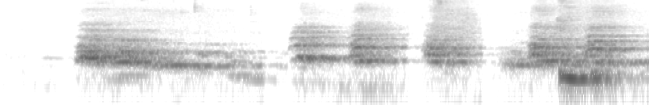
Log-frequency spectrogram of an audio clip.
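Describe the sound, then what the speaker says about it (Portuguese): The neighbour's dogs bark and yelp in several rough, drawn-out bursts, a few seconds apart, sounding somewhat distant and muffled with no one speaking. "os cachorros do vizinho começaram a latir agora"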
